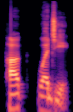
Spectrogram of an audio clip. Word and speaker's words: Pukwudgie: Uh the story is about the creature called the puckwaji has it's pronounced like p u k as in puck and then wood rh mud and then j e. It's puck wedgie.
